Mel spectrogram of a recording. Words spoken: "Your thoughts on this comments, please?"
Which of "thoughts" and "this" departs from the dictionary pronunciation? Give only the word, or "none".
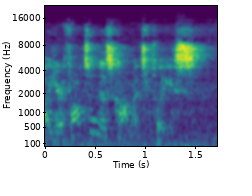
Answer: none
